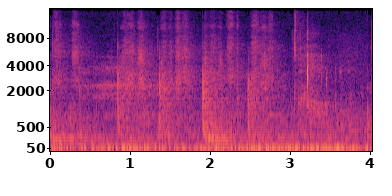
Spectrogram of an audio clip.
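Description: Chalk writing on a chalkboard: quiet, short taps and scratches, one stroke about every half second, as a number is written.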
